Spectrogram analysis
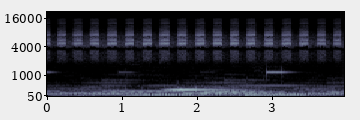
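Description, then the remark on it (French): A grey cicada (Cicada orni), an insect 3 to 4 cm long, sings loud in a steady pulsing rhythm, about three buzzy chirps per second, continuing throughout over a soft low tonal hum, with no talking. “En France, il existe une vingtaine d'espèces de cigales, mais dans le sud du pays, celle que l'on connaît le plus, c'est elle, la cicada orni, pour utiliser son nom latin, appelée aussi cigale grise.”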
